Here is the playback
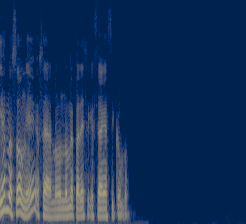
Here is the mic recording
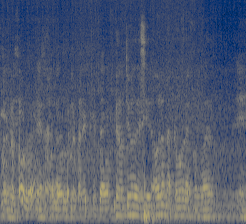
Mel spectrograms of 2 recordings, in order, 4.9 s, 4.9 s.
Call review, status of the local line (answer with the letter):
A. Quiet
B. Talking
B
